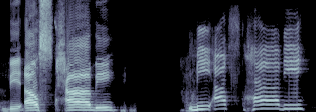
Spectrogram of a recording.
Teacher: Ya, huruf H-nya jelaskan ya. Dan huruf shad-nya tebalkan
